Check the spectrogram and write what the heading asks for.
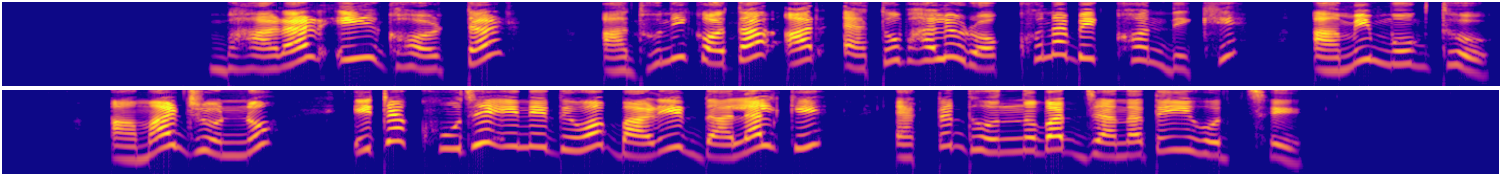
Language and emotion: Bengali, surprised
